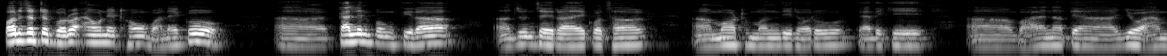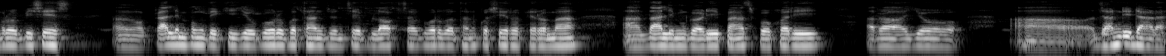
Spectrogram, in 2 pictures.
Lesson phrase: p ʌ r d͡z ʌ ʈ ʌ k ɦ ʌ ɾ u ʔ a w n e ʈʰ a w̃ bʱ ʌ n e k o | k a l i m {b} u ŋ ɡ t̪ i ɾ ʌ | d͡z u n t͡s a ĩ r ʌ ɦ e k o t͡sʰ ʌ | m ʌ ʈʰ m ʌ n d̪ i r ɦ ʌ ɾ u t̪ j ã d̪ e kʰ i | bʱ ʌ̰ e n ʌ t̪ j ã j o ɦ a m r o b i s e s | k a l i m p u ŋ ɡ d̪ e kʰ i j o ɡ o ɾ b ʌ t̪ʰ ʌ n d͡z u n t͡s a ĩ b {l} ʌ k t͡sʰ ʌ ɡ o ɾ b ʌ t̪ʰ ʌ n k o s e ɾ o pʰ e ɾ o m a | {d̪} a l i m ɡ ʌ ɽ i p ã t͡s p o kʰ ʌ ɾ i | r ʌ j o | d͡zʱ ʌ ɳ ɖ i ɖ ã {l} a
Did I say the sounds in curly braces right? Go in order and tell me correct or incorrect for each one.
incorrect, correct, correct, incorrect

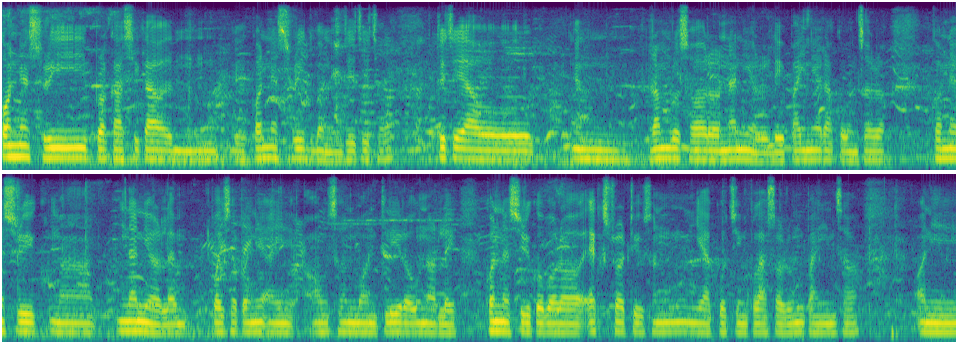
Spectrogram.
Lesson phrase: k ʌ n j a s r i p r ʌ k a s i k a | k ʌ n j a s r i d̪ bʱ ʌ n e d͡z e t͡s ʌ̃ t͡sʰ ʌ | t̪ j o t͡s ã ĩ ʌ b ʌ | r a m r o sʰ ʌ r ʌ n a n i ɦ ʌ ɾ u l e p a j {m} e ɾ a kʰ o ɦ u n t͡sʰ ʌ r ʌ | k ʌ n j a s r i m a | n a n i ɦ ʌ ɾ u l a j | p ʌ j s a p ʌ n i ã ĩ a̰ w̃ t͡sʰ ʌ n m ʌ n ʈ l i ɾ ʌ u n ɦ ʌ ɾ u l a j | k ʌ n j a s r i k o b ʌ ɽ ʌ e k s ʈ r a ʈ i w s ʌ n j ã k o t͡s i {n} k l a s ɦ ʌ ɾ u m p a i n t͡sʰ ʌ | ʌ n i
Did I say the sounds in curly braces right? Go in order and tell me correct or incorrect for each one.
incorrect, incorrect

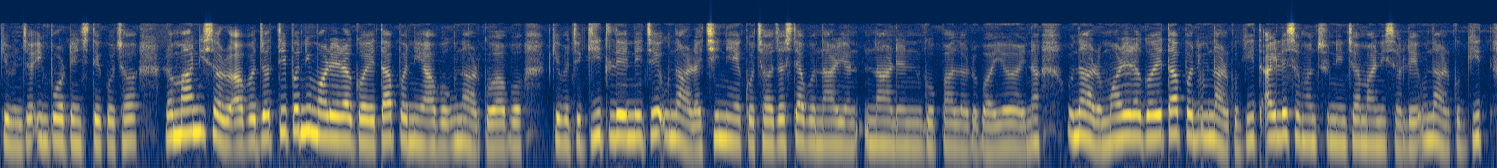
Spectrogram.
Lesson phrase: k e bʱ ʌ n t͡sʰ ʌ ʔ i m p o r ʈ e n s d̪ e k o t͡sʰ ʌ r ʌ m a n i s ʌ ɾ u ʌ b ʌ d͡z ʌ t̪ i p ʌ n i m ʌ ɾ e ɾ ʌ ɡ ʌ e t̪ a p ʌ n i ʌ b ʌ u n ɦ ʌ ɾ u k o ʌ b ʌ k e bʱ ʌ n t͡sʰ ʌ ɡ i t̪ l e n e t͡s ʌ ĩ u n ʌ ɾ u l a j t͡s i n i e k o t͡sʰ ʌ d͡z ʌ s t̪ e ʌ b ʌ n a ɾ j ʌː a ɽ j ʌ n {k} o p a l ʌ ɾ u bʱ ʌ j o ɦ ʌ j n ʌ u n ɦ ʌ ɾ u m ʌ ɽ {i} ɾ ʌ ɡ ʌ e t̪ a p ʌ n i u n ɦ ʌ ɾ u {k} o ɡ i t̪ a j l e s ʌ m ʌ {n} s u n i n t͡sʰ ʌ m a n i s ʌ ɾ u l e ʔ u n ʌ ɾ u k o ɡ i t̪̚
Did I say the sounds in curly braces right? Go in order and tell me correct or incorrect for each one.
incorrect, incorrect, correct, correct

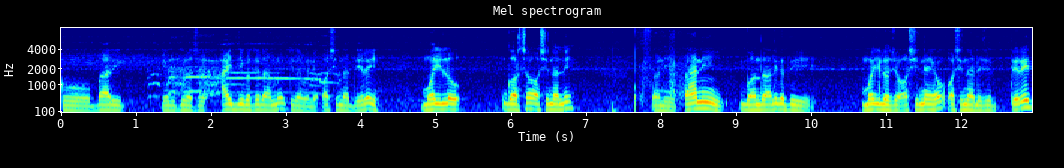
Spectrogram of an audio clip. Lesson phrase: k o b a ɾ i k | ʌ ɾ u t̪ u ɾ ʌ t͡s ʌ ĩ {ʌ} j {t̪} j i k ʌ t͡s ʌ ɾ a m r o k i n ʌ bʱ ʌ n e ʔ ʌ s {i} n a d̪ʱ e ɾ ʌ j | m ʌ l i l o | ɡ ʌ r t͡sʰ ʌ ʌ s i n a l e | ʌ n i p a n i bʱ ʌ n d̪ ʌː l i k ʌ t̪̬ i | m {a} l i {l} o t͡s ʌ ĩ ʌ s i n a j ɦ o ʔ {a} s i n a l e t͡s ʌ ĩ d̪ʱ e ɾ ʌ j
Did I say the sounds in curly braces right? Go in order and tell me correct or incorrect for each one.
incorrect, incorrect, correct, incorrect, correct, incorrect

